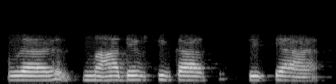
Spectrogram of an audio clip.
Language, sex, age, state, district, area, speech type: Hindi, female, 30-45, Bihar, Vaishali, rural, conversation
